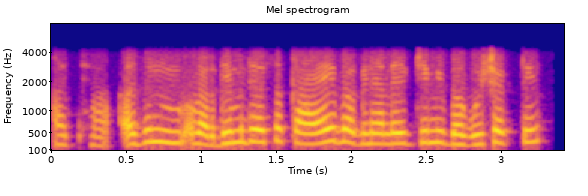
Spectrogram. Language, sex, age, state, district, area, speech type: Marathi, female, 30-45, Maharashtra, Wardha, urban, conversation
